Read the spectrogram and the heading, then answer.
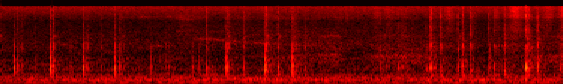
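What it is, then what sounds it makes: Cardboard box. Fingertips and short nails tap the sides and partly opened lid flap of a small, hollow, empty printed cardboard Garmin box. About twenty light, dull taps come in quick irregular bursts, each dying away almost at once over a low, steady background hum.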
